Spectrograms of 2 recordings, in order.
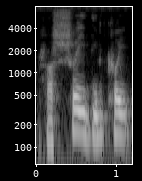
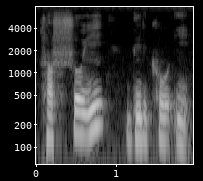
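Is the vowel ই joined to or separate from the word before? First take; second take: joined; separate. First: The vowel ই is joined to each word. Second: The vowel ই is said as a separate word. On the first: The speaker calls it wrong. "এর উচ্চারণ কোনো সময় হ্রস্বই দীর্ঘই, হ্রস্বই দীর্ঘই এরম কোনো কিছু না।" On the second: The speaker calls it right. "এর উচ্চারণ হচ্ছে হ্রস্বই দীর্ঘ ই।"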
